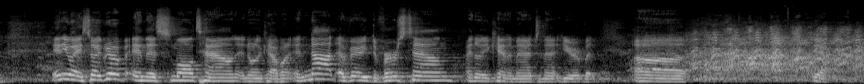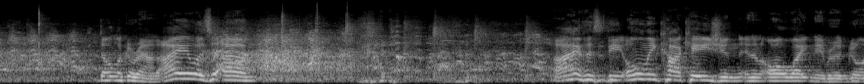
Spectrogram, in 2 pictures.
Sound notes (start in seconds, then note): 5.8 audience laughing; 10.5 audience laughing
